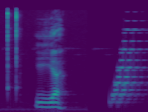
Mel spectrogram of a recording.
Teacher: هو التقاء الجزء الأمامي من اللسان مع الحنك الصلب لينتج الصوت ي. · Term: Palatal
